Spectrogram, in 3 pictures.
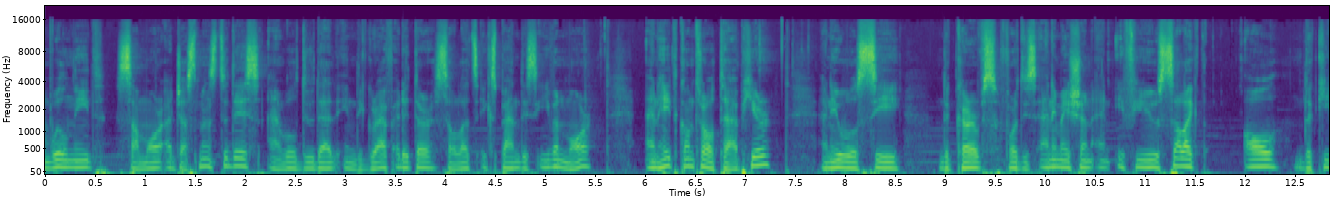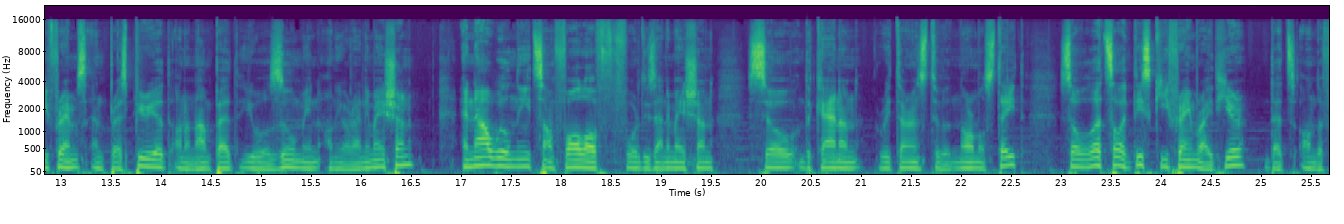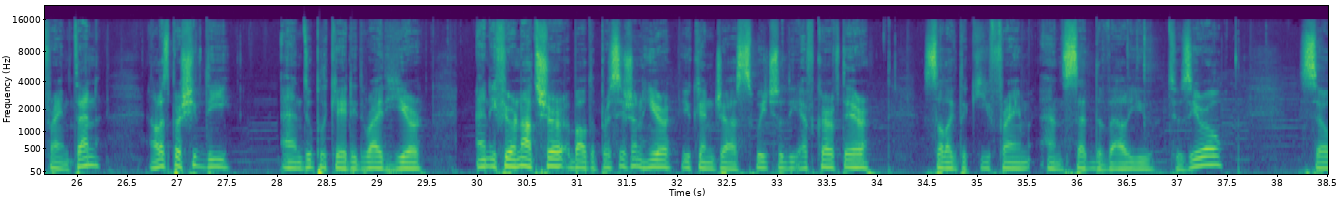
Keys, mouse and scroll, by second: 3.1-5.3 drag, 6.7 ctrl+Tab, 8.4 middle click, 10.2 click, 11.0 click, 13.6 KP_Decimal, 14.6 scroll down 5, 15.3 middle click, 18.9 click, 22.5-23.4 scroll down 3, 23.4 click, 23.9 click, 24.6-25.2 drag, 27.0 shift+d, 29.6 click, 29.7 ctrl+z, 29.7 h, 30.1 g, 30.9 Escape, 32.8 click, 34.4 click, 35.6 click, 37.8-38.5 drag.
